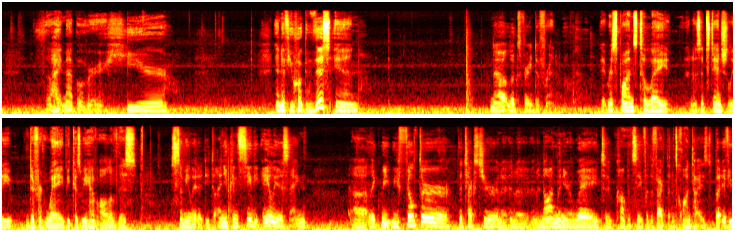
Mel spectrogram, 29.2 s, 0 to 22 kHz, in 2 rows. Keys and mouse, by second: 1.6-8.1 drag, 8.1 right click, 8.8 click, 9.5-13.0 right drag, 13.7-15.0 right drag, 16.9-29.2 super+drag.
